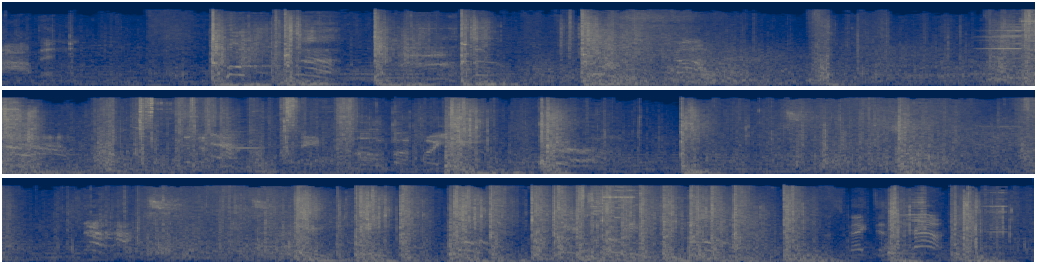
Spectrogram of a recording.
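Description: Heavy punches and kicks land with sharp thuds.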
